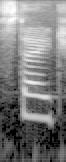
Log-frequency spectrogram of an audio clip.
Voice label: "stage", English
